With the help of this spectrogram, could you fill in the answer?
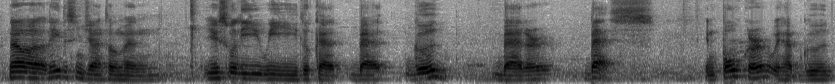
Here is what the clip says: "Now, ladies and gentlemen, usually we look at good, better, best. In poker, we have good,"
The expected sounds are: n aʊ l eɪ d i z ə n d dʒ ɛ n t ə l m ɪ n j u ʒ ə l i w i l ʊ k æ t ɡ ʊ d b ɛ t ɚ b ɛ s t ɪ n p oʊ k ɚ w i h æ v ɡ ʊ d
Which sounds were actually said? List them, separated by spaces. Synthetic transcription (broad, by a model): n aʊ l eɪ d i s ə n dʒ ɛ n t ə l m ɪ n j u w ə l i w i l ʊ k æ t ɡ ʊ d b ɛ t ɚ b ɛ s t ɪ n p oʊ k ɚ w i h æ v ɡ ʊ d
